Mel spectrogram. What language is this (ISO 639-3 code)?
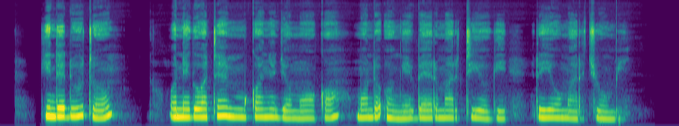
luo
